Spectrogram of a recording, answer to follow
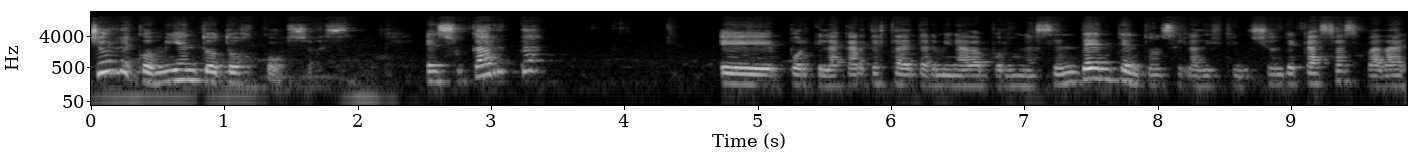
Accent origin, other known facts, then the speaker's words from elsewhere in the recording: Argentina; born there; tenemos que empezar a reconciliarnos con los que nacimos acá en Argentina, con esa gran madre que es Argentina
